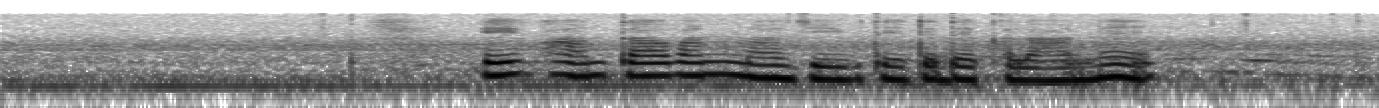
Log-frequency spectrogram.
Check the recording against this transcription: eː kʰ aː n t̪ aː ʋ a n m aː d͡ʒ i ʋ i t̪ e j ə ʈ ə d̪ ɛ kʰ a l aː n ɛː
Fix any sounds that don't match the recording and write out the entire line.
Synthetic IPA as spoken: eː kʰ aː n t̪ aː ʋ a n m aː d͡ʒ iː ʋ i t̪ e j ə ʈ ə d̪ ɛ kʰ ə l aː n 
